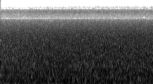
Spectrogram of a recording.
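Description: A fast-flowing river rushes over eroded rocks in a steady, dense roar, loud and close, unbroken throughout with no voices.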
